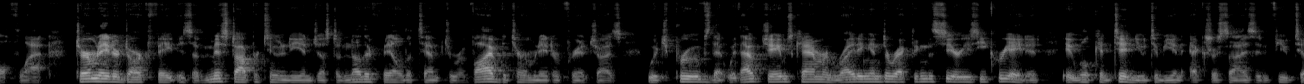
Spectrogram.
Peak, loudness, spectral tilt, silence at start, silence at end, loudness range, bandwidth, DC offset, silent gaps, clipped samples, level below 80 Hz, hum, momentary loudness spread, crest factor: -8 dBFS; -33 LUFS; -3.5 dB/octave; 0 s; 0 s; 4 LU; over 20 kHz; under 0.1%; none; under 0.1%; -80 dBFS; none; 10 LU; 26 dB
